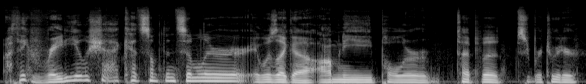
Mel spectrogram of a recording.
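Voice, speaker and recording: A man's voice: on the low side, moderate pace, a little mellow, no room sound. A man hosting a casual interview, speaking informally in short reactions and questions. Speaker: host.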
